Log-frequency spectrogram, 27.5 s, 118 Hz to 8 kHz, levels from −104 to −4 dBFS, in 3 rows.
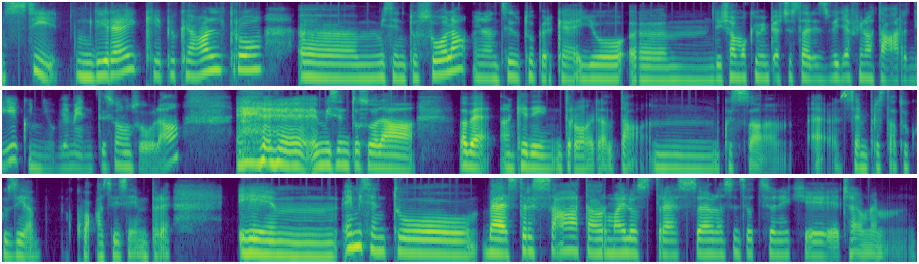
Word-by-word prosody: sì, 195 +1 +9
uhm, 200 -2 -5
direi 215 +8 +2
che 205 -6 -6
più 210 +1 -10
che 205 - -5
altro, 275 +5 +1 0.4
ehm, 180 -2 -2
mi 185 - -6
sento 180 0 -6
sola, 225 +9 +3
innanzitutto 180 +2 -6
perché 175 0 -5
io, 170 0 -3
ehm, 155 -1 -7
diciamo 180 +3 -3
che 190 - -9
mi 180 - -7
piace 185 +2 -3
stare 175 -2 +2
sveglia 180 +3 -4
fino 180 0 -6
a 180 - -6
tardi, 165 +7 -4
e 255 - -5
quindi 155 -2 -13
ovviamente 160 0 -8
sono 180 0 -5
sola - - -3 0.6
ehm 205 -4 +6
e - - 0
mi 190 +1 -1
sento 190 0 -1
sola, 160 -4 +4 0.4
vabbè, 175 -3 +5
anche 170 +2 -3
dentro 160 -1 -2
in - - -6
realtà. - - -6 0.2
Mhmm, 155 -2 -12
questa - - +1 0.2
è - - -7 0.2
sempre 160 0 -1
stato 170 +1 -7
così, 165 -1 -3
a - - -7 0.4
quasi 155 +1 -4
sempre. 90 -9 -4 0.7
Ehm, 165 -4 0
e 245 - 0
mi 265 - +5
sento, 190 -6 0
beh, 190 -2 +7
stressata. 210 -1 +5
Ormai 190 0 0
lo 190 0 0
stress 175 0 +1
è 180 - +2
una 180 -1 -4
sensazione 180 -1 -3
che 165 - -5
cioè - - -5
una 95 0 -8
m 90 - -17
180 Hz, 140 wpm, -23 LUFS, 165-195 Hz, 0.7 s, sì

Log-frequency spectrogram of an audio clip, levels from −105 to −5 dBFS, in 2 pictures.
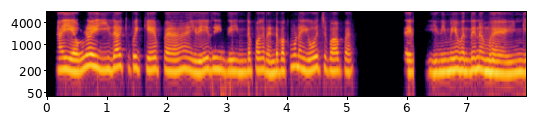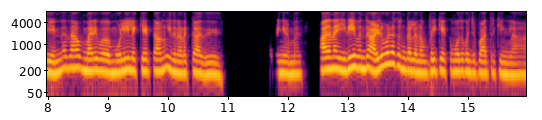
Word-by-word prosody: நான் 220 +1 +2
எவ்ளோ 215 +7 +2 0.3
இதா 245 +3 0
போய் 245 -2 +1
கேட்பேன். 210 -2 0 0.2
இதே 185 +1 +1
இது, 220 +1 -2
இது 195 -1 -3
இந்த 190 +2 -2
பக்கம் 215 -2 -1
2 185 +3 0
பக்கமும் 255 +6 -2
நான் 215 -4 -1
யோசிச்சு 235 +1 -1
பார்ப்பேன். 200 -1 -2 1.2
சரி 190 - -13
இனிமே 195 +3 +2
வந்து, 200 +1 +1
நம்ம 200 -3 +3 0.4
இங்க 190 0 -1 0.2
என்னதான் 240 +4 0
மாரி 200 +1 +2 0.3
மொழியில 210 +3 +2
கேட்டாலும் 205 +3 -1
இது 195 - -1
நடக்காது. 175 -2 -2 1.0
அப்பிடிங்கிற 175 -2 -5
மாரி. 165 0 -6 0.3
ஆனா, 220 +1 +7
நான் 230 -2 +3
இதே 230 +4 +4
வந்து 235 +1 +1
அலுவலகங்கள்ல 230 -4 +2
நம்ம 180 -1 -3
போய் 200 +1 -2
கேட்கும்போது 195 -1 -3
கொஞ்சம் 180 -1 -5
பார்த்துருக்கீங்களா? 170 -2 -4
200 Hz, 145 wpm, -22 LUFS, 190-225 Hz, 1.2 s, ஆனா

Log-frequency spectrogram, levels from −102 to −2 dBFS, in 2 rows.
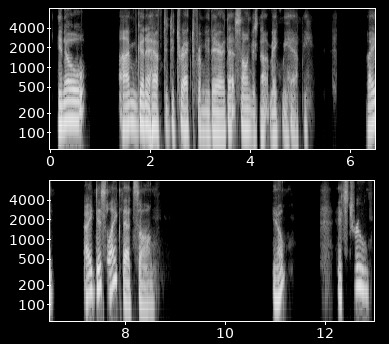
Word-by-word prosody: You 130 - +5
know, 150 +1 +5 0.7
I'm 130 +2 +2
gonna 130 -1 +4
have 125 -1 +2
to 130 - -8
detract 115 0 -1
from 110 -3 -4
you 105 -1 -3
there, 105 -1 +2
that 120 +2 0
song 115 -1 0
does 100 -1 -7
not 105 -1 -3
make 100 0 -4
me 105 - -7
happy. 90 - -10 1.1
I 135 +3 +2 0.6
I 140 +4 +2
dislike 180 +7 +2
that 105 -3 +2
song. 100 -1 -4 2.3
You 125 - -1
know? 180 - 0 1.0
It's - - -2
true. 185 -3 0
125 Hz, 120 wpm, -22 LUFS, 105-145 Hz, 2.3 s, You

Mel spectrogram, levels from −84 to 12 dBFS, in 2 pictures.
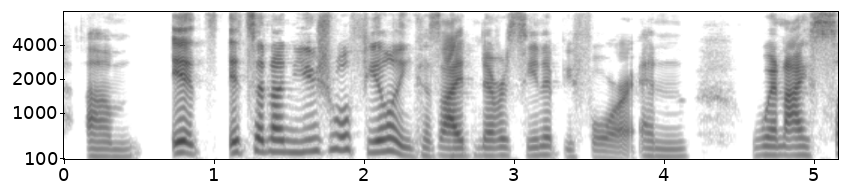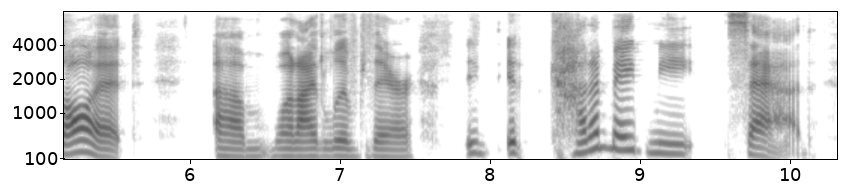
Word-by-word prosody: Um, 145 0 -6 0.2
it's 440 +1 +7
it's 430 -6 +5
an 235 0 +3
unusual 240 +4 +1
feeling 230 - +1
'cause 155 0 -5
I'd 155 +1 +5
never 155 +1 -2
seen 160 +1 -2
it 175 - -5
before. 130 -3 -7
And 145 -1 -11 0.4
when 170 +1 0
I 165 +1 +6
saw 215 +6 +3
it, 455 - -3 0.5
um, 145 -1 -5
when 145 0 -3
I 145 0 +3
lived 145 0 -7
there, 140 -1 -6 0.3
it 200 -1 -13
it 425 0 -4 0.2
kinda 300 - -2
made 270 -4 -3
me 200 -3 -9 0.2
sad. - - -1
160 Hz, 165 wpm, -24 LUFS, 145-230 Hz, 0.5 s, it's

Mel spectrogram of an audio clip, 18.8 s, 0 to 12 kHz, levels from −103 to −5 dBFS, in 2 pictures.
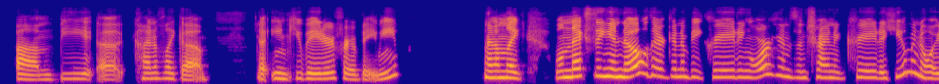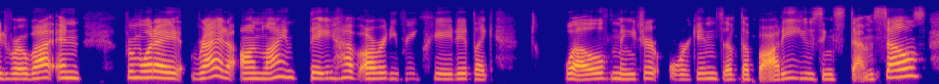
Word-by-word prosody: um, 190 -2 0
be 215 -1 -7
a 185 - -5
kind 225 0 -4
of 230 - -8
like 225 -3 -5
a 180 -2 -1 0.5
an 210 - -2
incubator 225 0 0
for 220 -3 -3
a 190 - -5
baby, 230 - -4 0.9
and 260 -1 +5
I'm 260 - +4
like, 250 -4 +5 0.3
"Well, 265 +2 0
next 305 +3 +6
thing 325 -1 +5
you 310 - +8
know, 300 +4 +8
they're 325 -3 0
gonna 300 +1 -2
be 275 -2 -5
creating 280 +1 -2
organs 325 0 -1
and 255 0 -5
trying 265 -1 0
to 240 -2 -8
create 265 -2 -2
a - - 0
humanoid 275 - -3
robot," 215 +5 +4
and 250 -1 -1 0.4
from 260 0 -2
what 265 +1 +5
I 240 -4 +6
read 240 +5 +3
online, 225 +6 0
they 235 -1 -1
have 260 +3 -2
already 220 0 +1
recreated, 215 0 -7
like, 190 -2 -5 0.7
12 215 +2 +3
major 215 0 -4
organs 215 +4 -7
of 190 +1 -4
the 195 -1 -3
body 205 +4 +1
using 215 -5 -8
stem 195 - -7
cells, 300 +9 +4
230 Hz, 165 wpm, -24 LUFS, 215-270 Hz, 0.9 s, you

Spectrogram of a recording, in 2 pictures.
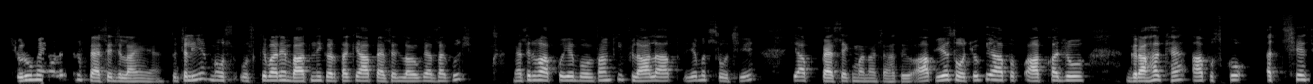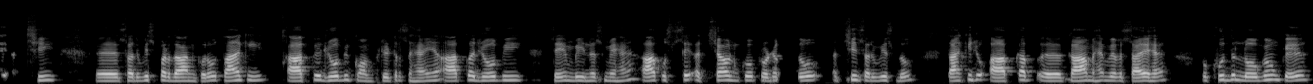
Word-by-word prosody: शुरू 205 +5 +3
में 215 0 +2
उन्होंने 205 +1 -7
सिर्फ 215 -1 -11
पैसे 160 +1 +3
जलाए 145 -2 -1
हैं। 135 -1 -12
तो - - -8
चलिए 200 +7 0
मैं 195 -2 -3
उस 185 - -6
उसके 165 +5 -2
बारे 190 +1 +5
में 190 - -2
बात 160 -1 +6
नहीं 185 0 -4
करता 170 -2 +2
कि 170 +2 -3
आप 170 0 +5
पैसे 155 +1 0
जलाओगे 155 +1 0
ऐसा 165 +1 -1
कुछ 225 +9 -8 0.4
मैं 170 - -2
सिर्फ़ 205 +1 0
आपको 190 0 +3
ये 185 - +5
बोलता 170 +2 0
हूँ 195 - -1
कि 220 +2 -12
फिलहाल 175 -4 +2
आप 170 0 +1
ये 175 +3 -3
मत 200 +1 -6
सोचिए 170 0 -6
कि 215 -3 -11
आप 180 0 -2
पैसे 155 +2 +4
कमाना 150 -2 -7
चाहते 140 -1 -8
हो। 140 - -2 0.2
आप 180 - -2
ये 205 +3 +7
सोचो 195 -2 0
कि - - +3
आप 195 - -14 0.2
आपका 165 +3 +4
जो 190 0 +4 0.5
ग्राहक 165 +7 +5
है 200 +2 0
आप 180 0 +4
उसको 210 +3 -2 0.3
अच्छे 195 +3 -1
से 220 - -10
अच्छी 205 - -7 0.5
अ, 165 0 +5
सर्विस 175 +3 -1
प्रदान 165 -3 +3
करो 155 +5 -1
ताकि 195 +3 +2 0.3
आपके 165 +6 +4
जो 185 +1 +2
भी 210 +2 -5
कॉम्पिटिटर्स 165 +2 -6
हैं 155 -1 -4
या 195 - -3
आपका 170 +4 +1
जो 180 +1 +1
भी 195 +1 -4 0.3
सेम 175 +2 -3
बिजनेस 175 -1 -3
में 170 -2 -4
है 170 +5 -7 0.2
आप 190 - 0
उससे 195 +2 -2
अच्छा 195 - +1
उनको 190 -1 -1
प्रोडक्ट 175 -1 -4 0.2
दो, 195 +2 0
अच्छी 215 - -3
सर्विस 180 -1 -3
दो 170 +3 -3 0.4
ताकि 175 +5 +2
जो 220 +1 -2
आपका 155 +5 +4
प 175 - -3 0.2
काम 170 +2 +5
है, 180 +2 -5
व्यवसाय 170 -2 +2
है 170 +2 -2 0.4
वो - - -5
खुद 210 0 0
लोगों 200 +2 0
के 180 +3 +2
180 Hz, 215 wpm, -23 LUFS, 165-195 Hz, 0.5 s, ये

